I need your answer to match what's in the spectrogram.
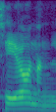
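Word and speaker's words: Ronan: Και λένε ότι Ρόναν, Ρονάν, πώς, πώς προφέρεται, λένε ναι, ότι έχει... Ρόναν, Ρόναν λέγεται.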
